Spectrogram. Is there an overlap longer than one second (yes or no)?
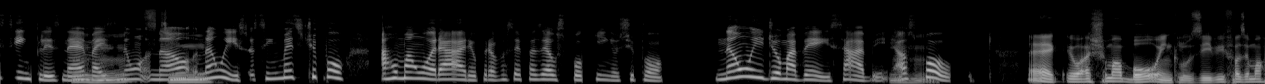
yes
